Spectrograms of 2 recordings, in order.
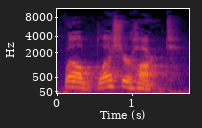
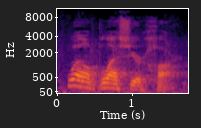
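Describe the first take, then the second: First: It sounds mocking and backhanded. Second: It sounds warm and sympathetic.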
